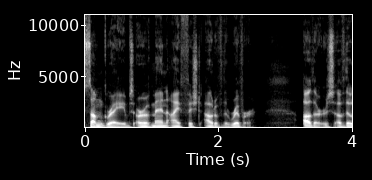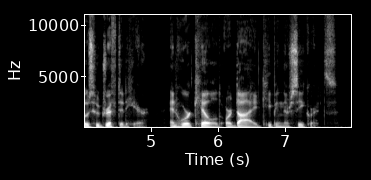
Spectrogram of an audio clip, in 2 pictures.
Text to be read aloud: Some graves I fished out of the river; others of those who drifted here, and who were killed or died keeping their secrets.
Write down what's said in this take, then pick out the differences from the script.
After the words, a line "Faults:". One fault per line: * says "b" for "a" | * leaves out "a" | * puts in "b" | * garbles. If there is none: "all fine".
Some graves are of men I fished out of the river; others of those who drifted here, and who were killed or died keeping their secrets.
Faults:
* puts in "are of men"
